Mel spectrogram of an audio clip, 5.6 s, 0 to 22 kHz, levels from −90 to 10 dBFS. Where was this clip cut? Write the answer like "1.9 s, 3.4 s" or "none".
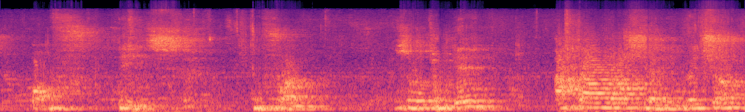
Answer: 3.5 s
